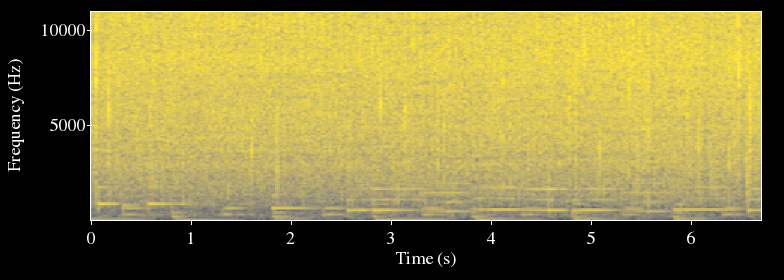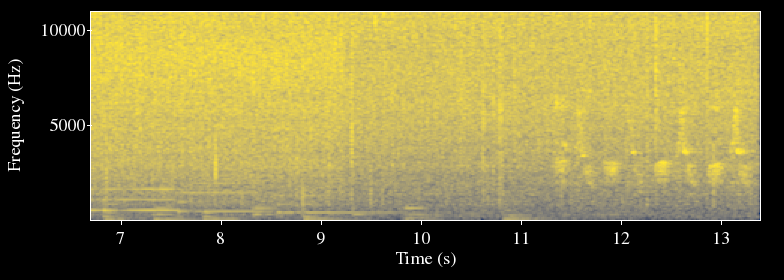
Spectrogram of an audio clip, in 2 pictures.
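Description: Butter garlic mushrooms in a sauce sizzling in a non-stick frying pan, a steady hiss, with background music (a melody over low bass notes) playing along.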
